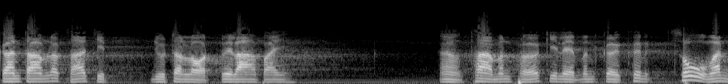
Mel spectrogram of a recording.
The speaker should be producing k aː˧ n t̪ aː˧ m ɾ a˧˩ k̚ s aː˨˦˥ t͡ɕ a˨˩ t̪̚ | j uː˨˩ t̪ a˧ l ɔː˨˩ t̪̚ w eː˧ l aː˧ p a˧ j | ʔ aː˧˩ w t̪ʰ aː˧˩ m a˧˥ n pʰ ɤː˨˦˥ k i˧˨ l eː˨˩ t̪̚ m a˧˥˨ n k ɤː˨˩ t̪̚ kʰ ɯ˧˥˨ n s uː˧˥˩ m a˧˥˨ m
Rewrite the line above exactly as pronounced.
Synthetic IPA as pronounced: k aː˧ n t̪ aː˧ m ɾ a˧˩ k̚ s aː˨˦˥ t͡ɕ i˨˩ t̪̚ | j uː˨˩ t̪ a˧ l ɔː˨˩ t̪̚ w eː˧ l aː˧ p a˧ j | ʔ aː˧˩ w t̪ʰ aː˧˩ m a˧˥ n pʰ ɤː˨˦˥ k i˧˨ l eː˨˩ t̪̚ m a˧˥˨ n k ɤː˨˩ t̪̚ kʰ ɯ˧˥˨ n s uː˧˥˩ m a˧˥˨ n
